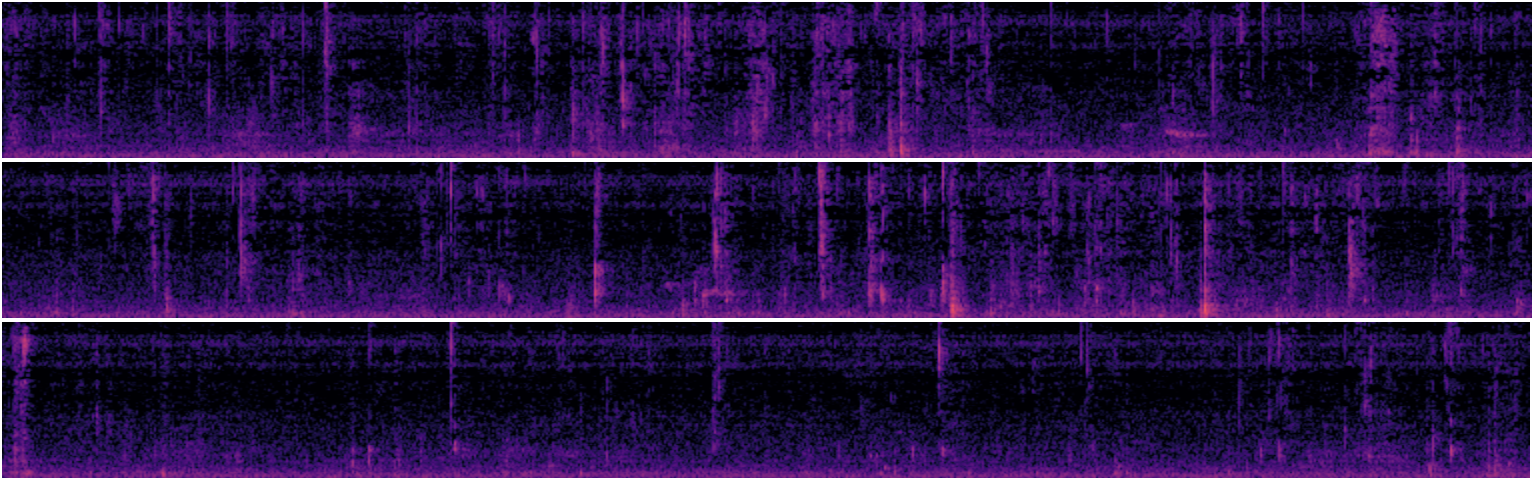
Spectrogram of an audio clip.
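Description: Faint eating sounds of rice and fish curry eaten by hand: scattered soft clicks and smacks of chewing, with no talking.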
